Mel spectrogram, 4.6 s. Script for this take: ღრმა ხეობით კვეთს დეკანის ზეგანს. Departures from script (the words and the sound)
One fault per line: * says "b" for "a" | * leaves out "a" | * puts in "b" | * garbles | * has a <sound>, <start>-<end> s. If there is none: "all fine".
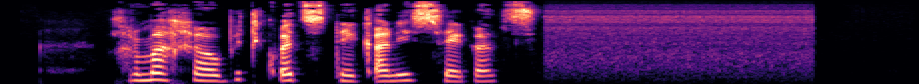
all fine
